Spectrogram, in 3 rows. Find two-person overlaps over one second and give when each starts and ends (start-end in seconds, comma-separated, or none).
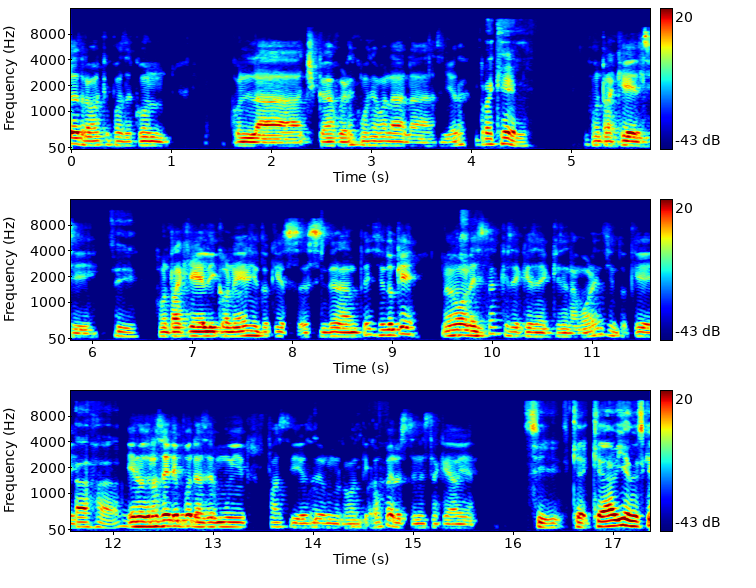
none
